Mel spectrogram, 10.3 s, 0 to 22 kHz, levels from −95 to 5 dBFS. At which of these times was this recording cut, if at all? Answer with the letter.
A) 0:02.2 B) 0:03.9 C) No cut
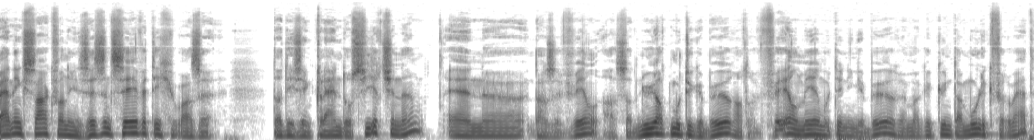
C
